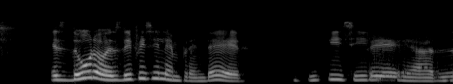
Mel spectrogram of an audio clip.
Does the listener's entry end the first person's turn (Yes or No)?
No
